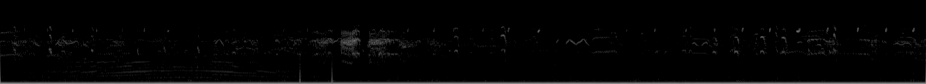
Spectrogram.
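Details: Common guillemot colony at chick-feeding time, 28 June 2020: constant high, twittering chatter over a low, drawn-out groaning call in the first seconds, with steady colony and background noise.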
